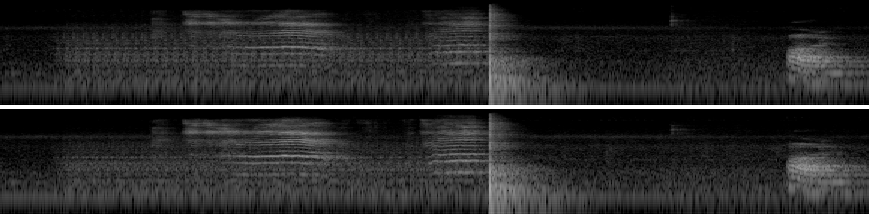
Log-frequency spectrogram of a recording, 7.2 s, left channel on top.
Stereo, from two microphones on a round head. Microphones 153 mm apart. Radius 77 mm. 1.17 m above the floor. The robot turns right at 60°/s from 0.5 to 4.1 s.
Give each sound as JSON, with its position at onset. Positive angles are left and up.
{"t": 1.3, "sound": "a baby crying", "azimuth_deg": 165, "distance_m": 2.5}
{"t": 4.1, "sound": "hammering", "side_deg": 5, "distance_m": 0.9}
{"t": 5.6, "sound": "laughter", "side_deg": 75, "distance_m": 3.0}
